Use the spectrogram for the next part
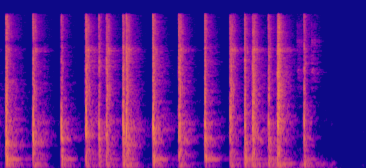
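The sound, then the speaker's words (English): Hands drum a quick, uneven rhythm on a computer, about a dozen solid knocks and taps in three seconds, then silence. No one speaks. “I was just playing drums on the computer and then the door made a noise and it fit.”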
